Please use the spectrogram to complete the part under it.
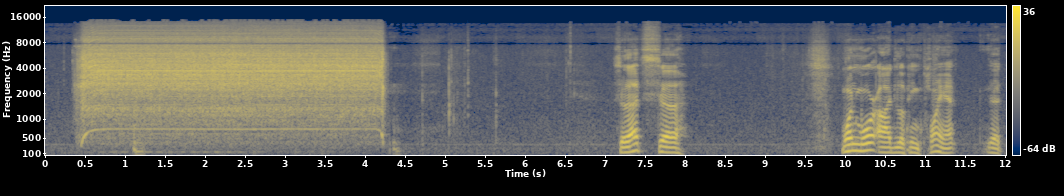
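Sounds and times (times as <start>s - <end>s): power drill drilling: 0.4s - 4.3s.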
